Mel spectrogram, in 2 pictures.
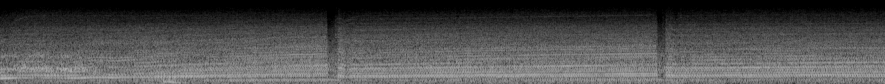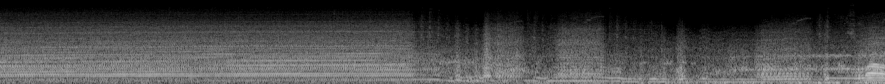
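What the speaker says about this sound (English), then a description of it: "While practicing this Audi that I'm driving" An Audi race car in Forza Motorsport 7 drones at high revs at Sebring, engine note steady and close with brief shifts, then a rougher stretch with gear changes and tire noise near the end.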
